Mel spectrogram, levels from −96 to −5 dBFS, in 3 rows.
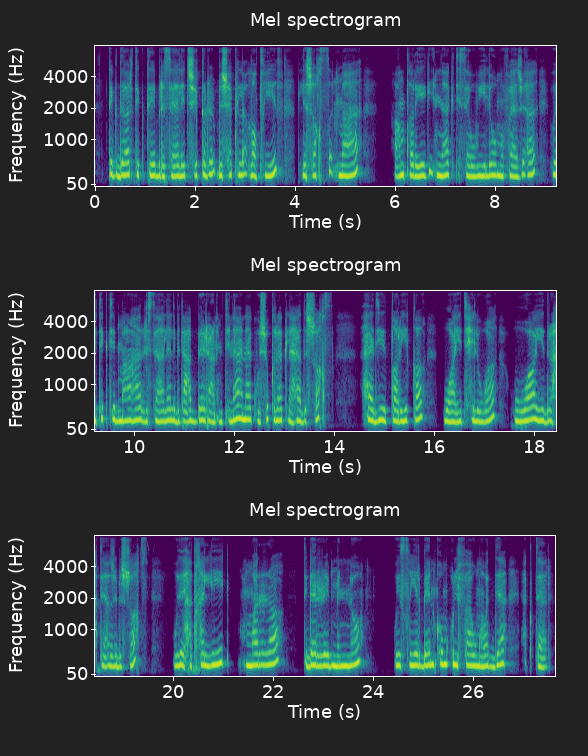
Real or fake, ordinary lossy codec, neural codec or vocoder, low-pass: real; none; none; none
